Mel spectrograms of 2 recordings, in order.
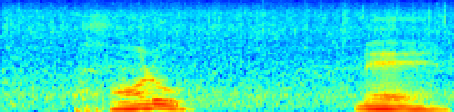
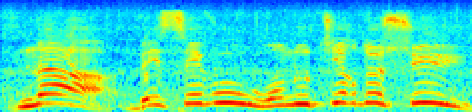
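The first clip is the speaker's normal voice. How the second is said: urgent warning. Acted. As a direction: warn him to get down now. Under fire, warning to duck.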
